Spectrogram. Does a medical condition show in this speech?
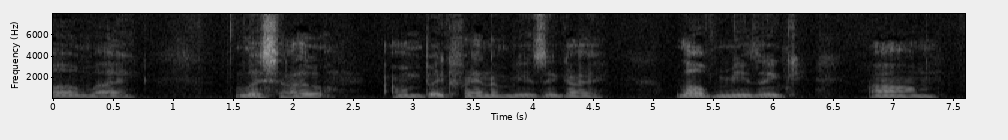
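Yes: multiple sclerosis.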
